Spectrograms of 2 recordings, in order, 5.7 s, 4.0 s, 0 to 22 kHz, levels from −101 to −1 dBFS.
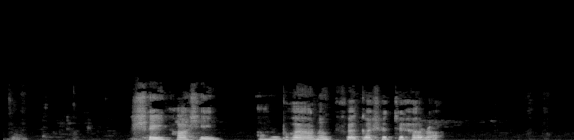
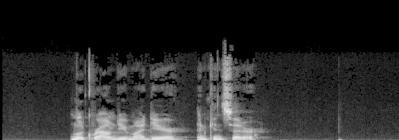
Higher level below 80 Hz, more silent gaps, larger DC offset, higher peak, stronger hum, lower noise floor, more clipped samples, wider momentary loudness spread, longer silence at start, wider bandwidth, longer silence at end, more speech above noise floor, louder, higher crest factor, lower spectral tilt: second, -64 dBFS vs -48 dBFS; neither; neither; second, -14 dBFS vs -2 dBFS; neither; first, -85 dBFS vs -61 dBFS; neither; first, 12 LU vs 7 LU; second, 0.1 s vs 0.7 s; second, 8.4 kHz vs 14 kHz; first, 1.35 s vs 0.55 s; first, 53 dB vs 45 dB; second, -33 LUFS vs -17 LUFS; about the same, 20 dB vs 18 dB; first, -6.5 dB/octave vs -5 dB/octave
